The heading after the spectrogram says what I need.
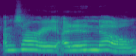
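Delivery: plain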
